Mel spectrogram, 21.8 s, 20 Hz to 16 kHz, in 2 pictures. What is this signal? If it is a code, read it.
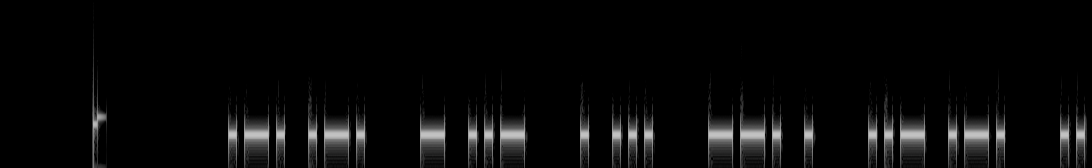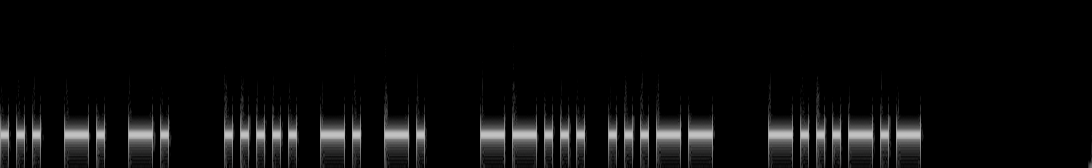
Morse code, heard as a keyed tone, about 14 wpm, 650 Hz. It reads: RR TU ES GE UR 5NN 5NN 73 <BK>
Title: SOTA QSO Practice 15wpm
